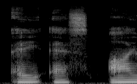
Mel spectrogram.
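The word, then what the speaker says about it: así: that or that way is a C spelled A S I with an accent over the I right as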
